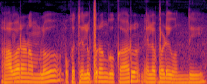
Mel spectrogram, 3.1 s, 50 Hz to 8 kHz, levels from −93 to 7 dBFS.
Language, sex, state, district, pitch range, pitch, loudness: Telugu, male, Telangana, Hyderabad, 130-150 Hz, 135 Hz, -17 LUFS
